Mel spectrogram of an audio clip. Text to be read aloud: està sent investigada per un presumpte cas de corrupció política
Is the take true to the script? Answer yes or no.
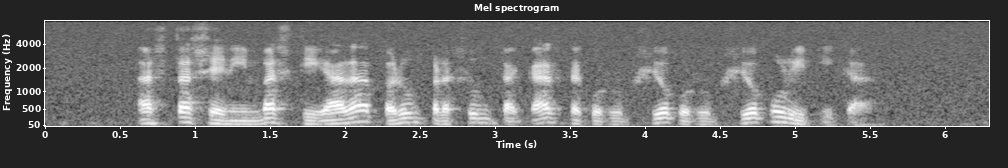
no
